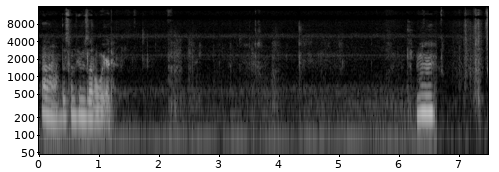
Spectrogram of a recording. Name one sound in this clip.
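A young woman crunches on a snack while chewing.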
